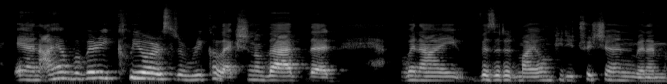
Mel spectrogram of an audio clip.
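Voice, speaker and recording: In an Indian accent, a woman speaks at a moderate pace. Her pitch is medium, with ordinary variation. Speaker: surgeon and medical school faculty. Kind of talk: interview.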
